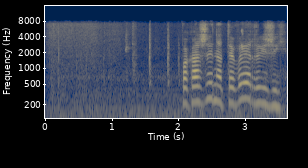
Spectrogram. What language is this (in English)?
Russian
